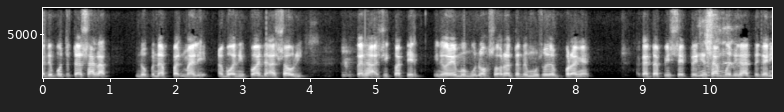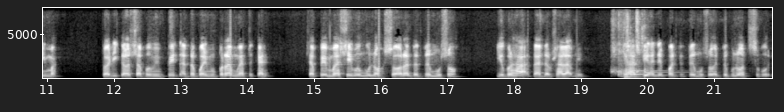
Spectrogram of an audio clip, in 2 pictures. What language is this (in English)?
Malay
